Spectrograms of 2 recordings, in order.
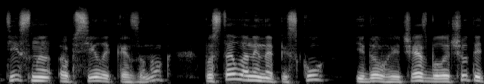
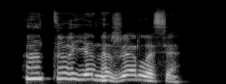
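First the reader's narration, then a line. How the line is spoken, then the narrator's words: Groaning. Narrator (Ukrainian): простогнала Мільва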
